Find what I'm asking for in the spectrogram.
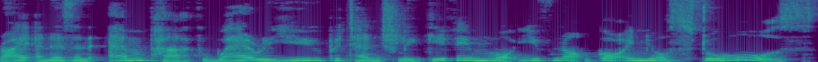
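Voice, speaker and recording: Fairly slow speech from a woman on a very clean recording with a silent background. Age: 30s. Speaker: spiritual life coach and energy healer. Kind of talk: solo podcast monologue. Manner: animated.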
